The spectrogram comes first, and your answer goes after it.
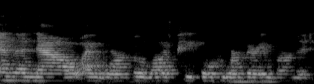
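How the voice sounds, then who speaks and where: Soft-spoken and fairly low in pitch, a woman talks at a moderate pace. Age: 30s. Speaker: lawyer. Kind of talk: interview.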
